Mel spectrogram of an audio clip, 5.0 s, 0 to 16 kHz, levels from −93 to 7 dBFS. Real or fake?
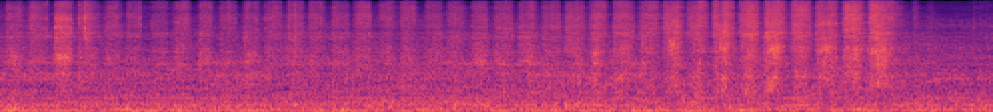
fake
